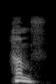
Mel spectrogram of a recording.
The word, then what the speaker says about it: Humph: If you read this story aloud, please pronounce humph exactly as it is spelled for that is how he said it. Humph.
